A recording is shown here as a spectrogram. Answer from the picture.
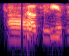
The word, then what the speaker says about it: Melchizedek: Is a minister of Melchizedek, if I say that right. – Melchizedek.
